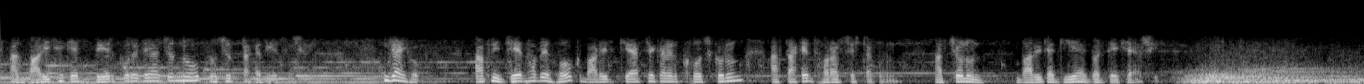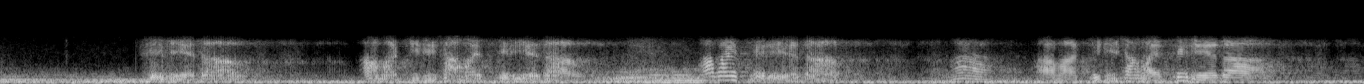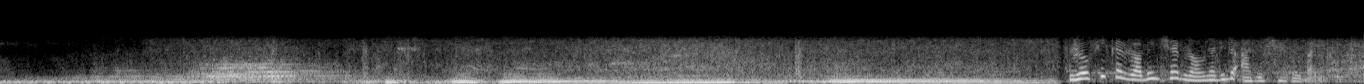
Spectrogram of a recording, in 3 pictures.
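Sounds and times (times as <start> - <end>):
speech: 0.1 - 3.2, 3.8 - 12.2, 15.1 - 16.2, 17.3 - 22.2, 23.2 - 26.4, 38.0 - 40.8
car driving, steady low engine rumble: 11.9 - 29.6, 30.4 - 37.9.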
